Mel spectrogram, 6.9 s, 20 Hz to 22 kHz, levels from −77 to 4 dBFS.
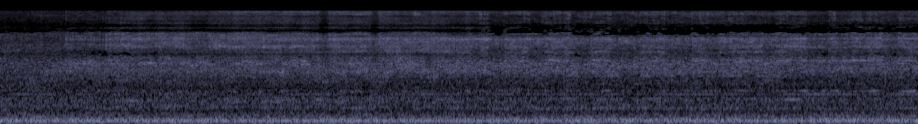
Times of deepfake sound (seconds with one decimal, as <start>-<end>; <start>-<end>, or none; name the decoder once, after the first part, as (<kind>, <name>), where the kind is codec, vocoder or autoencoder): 1.0-3.6 (autoencoder, DAC-VAE)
